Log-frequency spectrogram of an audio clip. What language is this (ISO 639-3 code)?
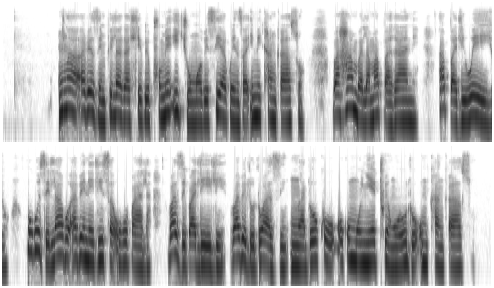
nde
